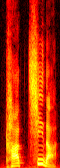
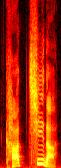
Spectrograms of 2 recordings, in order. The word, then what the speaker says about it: 갇히다: Remember that when the hiat comes before or after a regular consonant, it makes that into a strong consonant. So here it makes that regular tgut into a strong tiat, so you get kachida, kachida.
